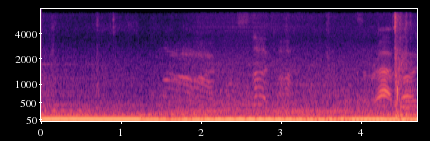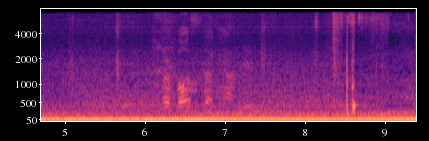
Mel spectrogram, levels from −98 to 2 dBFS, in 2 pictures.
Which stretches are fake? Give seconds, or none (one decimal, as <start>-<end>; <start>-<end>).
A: 1.9-2.8; 5.5-8.8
